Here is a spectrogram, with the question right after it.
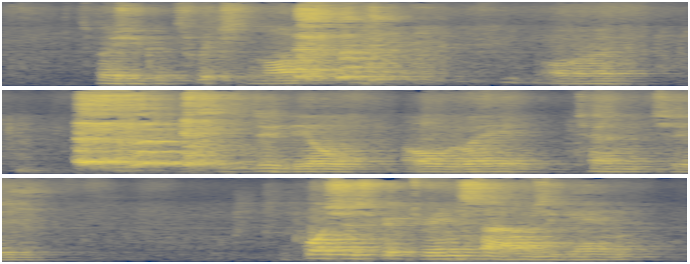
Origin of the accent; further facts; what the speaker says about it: North East England, United Kingdom; and I'm from County Durham, and it's been like nearly 2 years since I was here last.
